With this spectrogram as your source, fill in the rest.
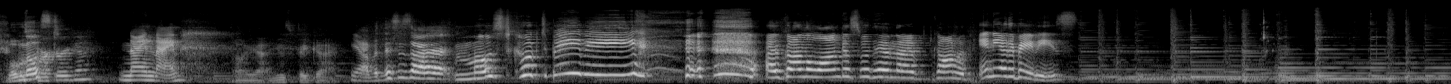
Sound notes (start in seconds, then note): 6.4 laughs; 11.0 gentle acoustic music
